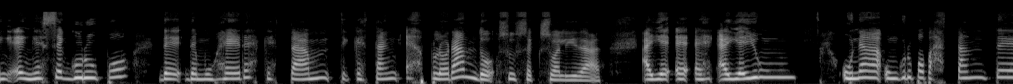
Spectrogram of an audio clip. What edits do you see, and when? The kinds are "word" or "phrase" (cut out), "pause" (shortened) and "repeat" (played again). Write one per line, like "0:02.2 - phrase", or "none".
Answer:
0:08.8 - word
